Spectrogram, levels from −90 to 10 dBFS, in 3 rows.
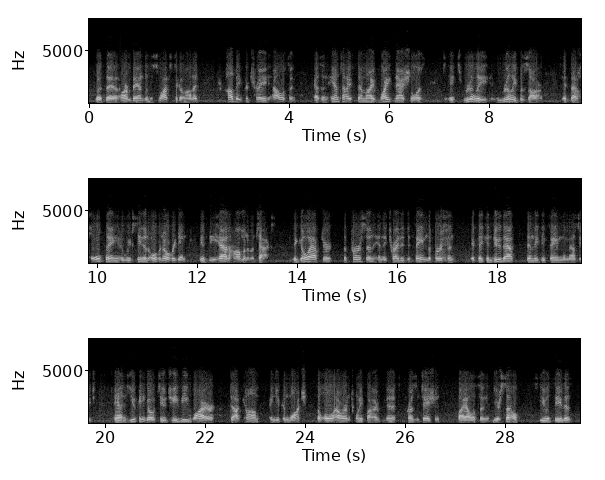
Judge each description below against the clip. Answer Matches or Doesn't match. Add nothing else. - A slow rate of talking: Doesn't match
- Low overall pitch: Doesn't match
